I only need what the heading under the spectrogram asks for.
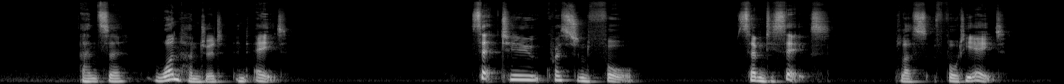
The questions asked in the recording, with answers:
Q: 76 plus 48.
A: 124.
